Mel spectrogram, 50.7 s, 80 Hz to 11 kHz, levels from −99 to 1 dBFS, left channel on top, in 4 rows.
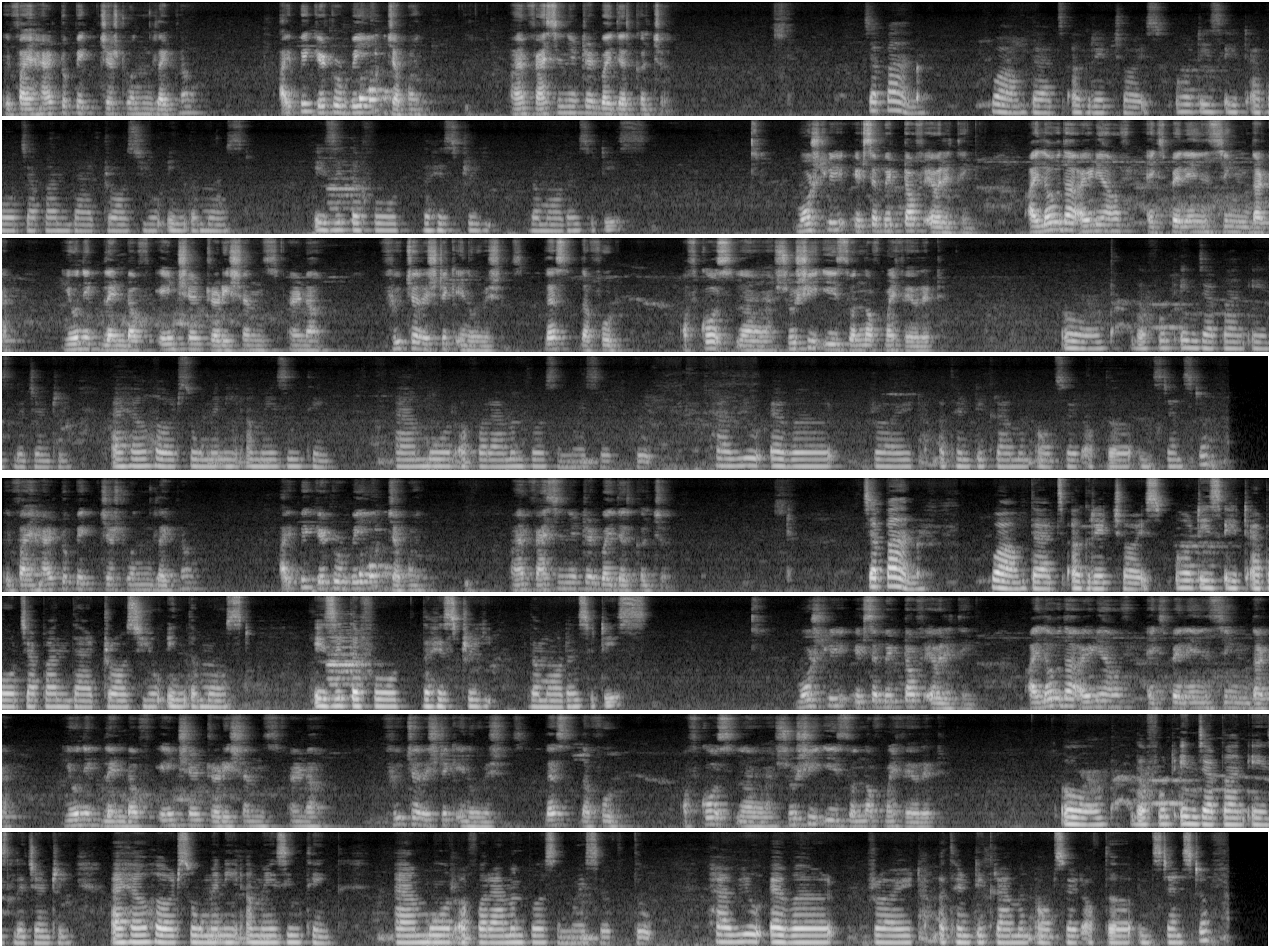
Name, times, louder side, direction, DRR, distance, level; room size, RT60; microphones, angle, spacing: voice 1, 0.0-1.9 2.8-4.2 5.1-6.7 20.6-22.4 22.9-25.5 26.0-28.6 29.2-30.3 30.8-31.5 32.1-34.6 50.0-50.3, left 3 dB, 60° left, 1.1 m, -26 dB
voice 2, 8.6-9.2 9.9-15.1 15.8-17.6 17.9-18.9 35.9-38.7 39.1-41.3 41.8-44.1 44.4-44.5 45.1-46.3 46.7-50.1, right 8 dB, 80° right, 0.3 m, -25 dB
7.7 x 5.0 x 5.5 m
head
